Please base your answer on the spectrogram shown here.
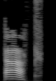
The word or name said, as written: ack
